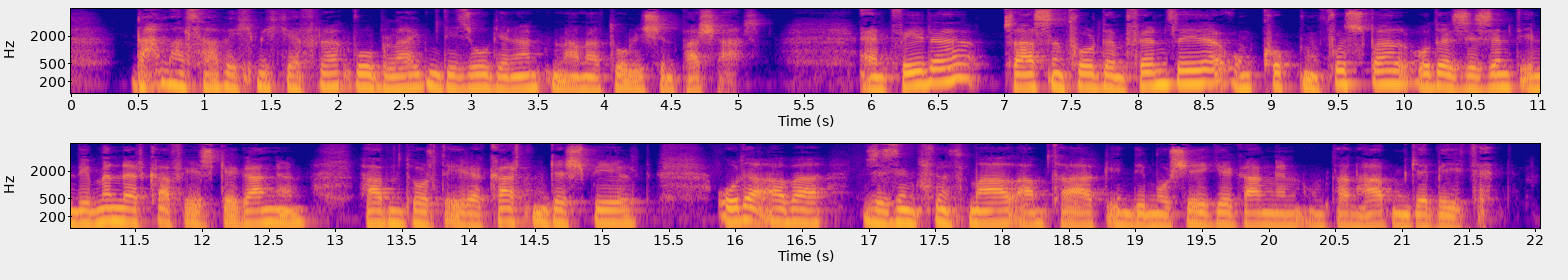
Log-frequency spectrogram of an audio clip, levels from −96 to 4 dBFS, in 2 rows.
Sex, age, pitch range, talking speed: male, 60-79, 125-150 Hz, 125 wpm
